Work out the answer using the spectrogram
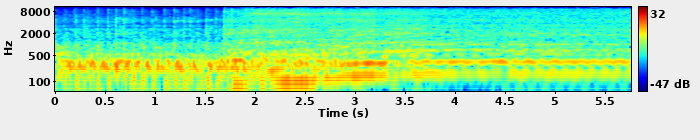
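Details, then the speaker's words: Chainsaw after sharpening and carburetor idle tuning, idle screw turned almost a full turn: buzzes along, then revs climb smoothly and hold a steady high note with no stumbling; idle problem fixed, running cleanly. "fix the idle problem although i had to crank it almost felt like almost a full turn"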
